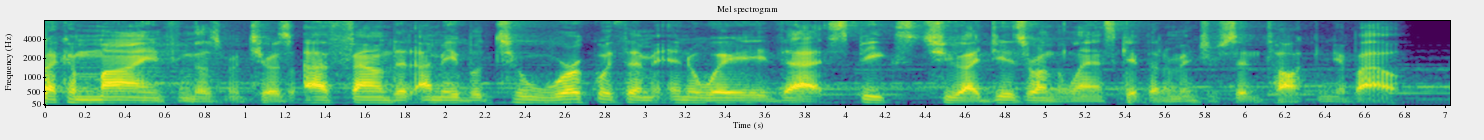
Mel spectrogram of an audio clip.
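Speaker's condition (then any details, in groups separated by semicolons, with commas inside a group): No condition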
